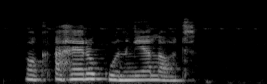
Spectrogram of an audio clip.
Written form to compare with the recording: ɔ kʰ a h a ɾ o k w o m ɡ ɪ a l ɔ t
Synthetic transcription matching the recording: ɔ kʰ a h ɛ ɾ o k w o n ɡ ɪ a l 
